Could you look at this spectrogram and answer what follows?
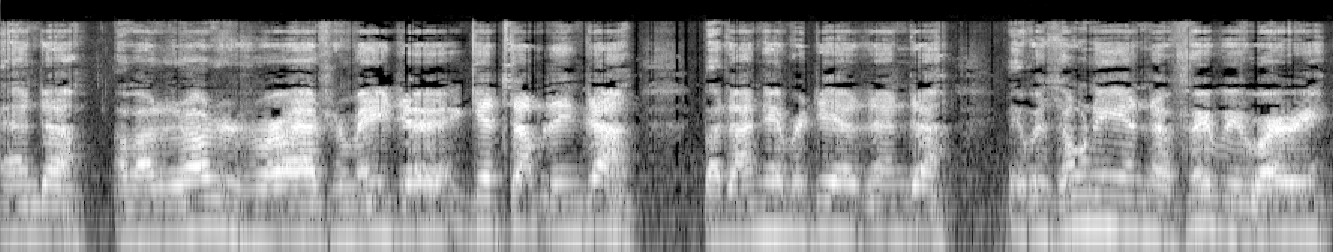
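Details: Spastic dysarthria due to ALS (amyotrophic lateral sclerosis), the second of two patients with the condition.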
